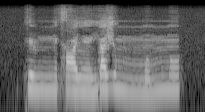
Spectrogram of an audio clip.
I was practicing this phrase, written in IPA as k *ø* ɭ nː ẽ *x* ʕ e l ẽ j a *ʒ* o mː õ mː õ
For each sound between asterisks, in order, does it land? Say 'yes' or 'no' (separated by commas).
no, yes, yes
